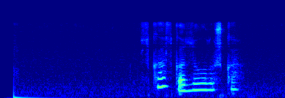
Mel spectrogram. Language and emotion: Russian, sad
